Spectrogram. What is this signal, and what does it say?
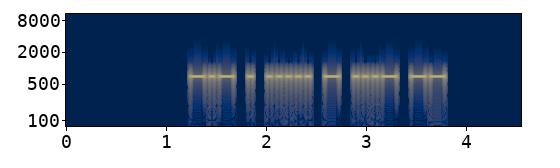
Morse code, heard as a keyed tone, about 25 wpm, 700 Hz. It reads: KE5TVM
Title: USA Call Signs - 6 Characters - 6x Character Spacing - 25wpm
